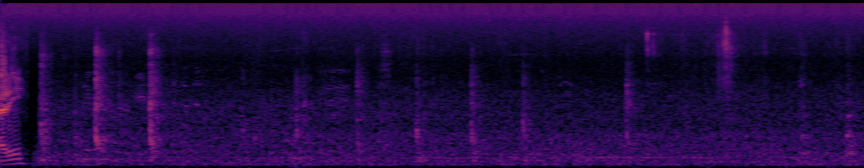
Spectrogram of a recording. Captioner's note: hammering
